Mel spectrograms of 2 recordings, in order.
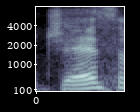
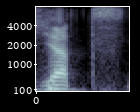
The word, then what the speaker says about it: Jazz: Aber da habe ich ja, weil, weil man sagt ja auch Jazz und man sagt ja auch nicht Jatz.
